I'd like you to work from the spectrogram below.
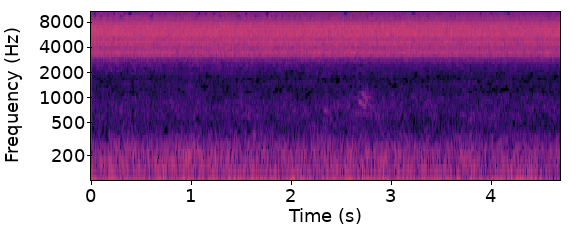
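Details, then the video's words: Cicadas shrilling without pause in the Yongsan Family Park bamboo forest on a summer day, a flat, intense high buzz, with a faint voice briefly heard beneath it and low park hum. "용산가족공원 대나무숲 매미소리"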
